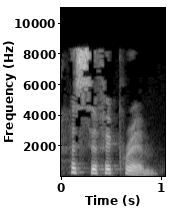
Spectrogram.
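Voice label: "Pacific Rim", English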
